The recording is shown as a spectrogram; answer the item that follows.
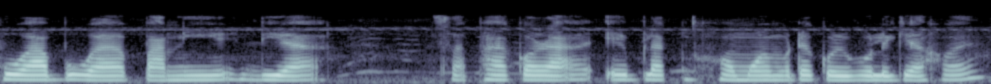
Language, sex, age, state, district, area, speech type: Assamese, female, 18-30, Assam, Sivasagar, rural, spontaneous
